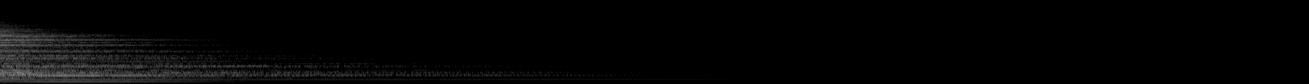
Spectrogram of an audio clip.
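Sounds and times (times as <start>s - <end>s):
cymbal crash swell with soft beater: 0.0s - 1.9s.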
